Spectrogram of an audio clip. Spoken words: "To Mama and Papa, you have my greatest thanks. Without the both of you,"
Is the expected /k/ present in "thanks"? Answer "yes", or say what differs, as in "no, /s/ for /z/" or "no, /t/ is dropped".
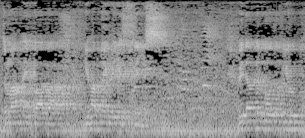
no, /k/ is dropped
